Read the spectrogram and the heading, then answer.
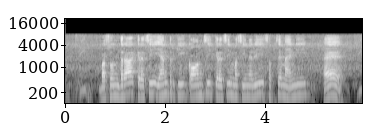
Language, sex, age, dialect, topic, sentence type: Hindi, male, 18-24, Kanauji Braj Bhasha, agriculture, statement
